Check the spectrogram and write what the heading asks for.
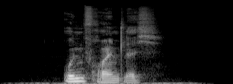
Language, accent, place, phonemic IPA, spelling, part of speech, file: German, Germany, Berlin, /ˈʔʊnˌfʁɔɪ̯ntlɪç/, unfreundlich, adjective, De-unfreundlich.ogg
- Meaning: unfriendly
